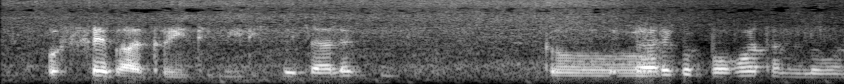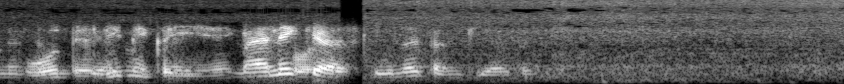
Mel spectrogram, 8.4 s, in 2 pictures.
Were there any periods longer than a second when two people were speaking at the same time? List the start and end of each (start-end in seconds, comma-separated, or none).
4.3-6.2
